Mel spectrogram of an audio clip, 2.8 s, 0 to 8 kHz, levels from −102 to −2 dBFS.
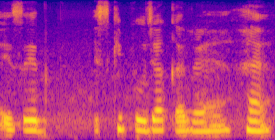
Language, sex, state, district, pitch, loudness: Hindi, female, Uttar Pradesh, Shamli, 210 Hz, -15 LUFS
